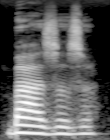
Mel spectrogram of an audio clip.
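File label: "basos", female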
